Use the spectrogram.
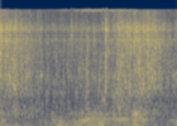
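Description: An LG top-load washing machine sloshes and swishes laundry through low water, giving a continuous, close, wet churning sound with gurgling surges.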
